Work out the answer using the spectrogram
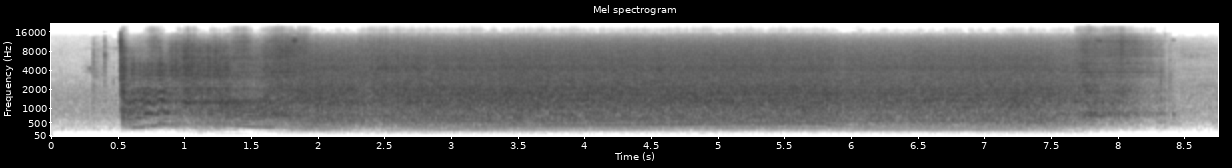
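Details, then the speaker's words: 1984 Ford Mustang GT350 barn find, new battery, choke closed, float bowl primed: engine catches at once, runs rough for about seven seconds then dies on its own; stalls after starting, fuel supply suspected, fuel filter to be checked. "all right it's definitely just shutting off so I'm going to see about taking the fuel filter out and seeing what we got"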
